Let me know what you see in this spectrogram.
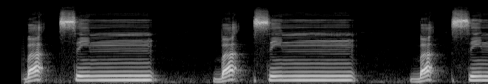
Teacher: یہاں پر دیکھیں یہ لفظ لکھا ہے بسن، اس لفظ کو اب میں پڑھوں گا 2 مرتبہ، اس کے بعد 4 مرتبہ آپ پڑھیے گا، اور پڑھتے ہوئے اس بات کا خیال رکھیے گا کہ سین کو جب میں پڑھوں گا تو سین کی جو تنوین ہے، جب تنوین کی ادائیگی کروں گا تو نون کو پڑھتے ہوئے زبان تالو سے لگا کر پڑھوں گا، اس کے بعد پھر آپ جب پڑھیں تو آپ بھی اسی طرح پڑھیے گا، جیسے بسن بسن بسن۔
